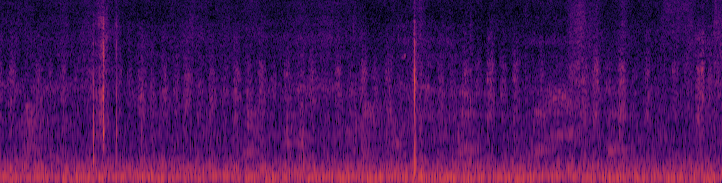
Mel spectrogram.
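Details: Lucy, a part chow, part Lab pet dog, pants steadily while playing with her favorite toy: continuous raspy, rhythmic breathing noise, a few sharp clicks and knocks from the toy, faint human voice in the background.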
